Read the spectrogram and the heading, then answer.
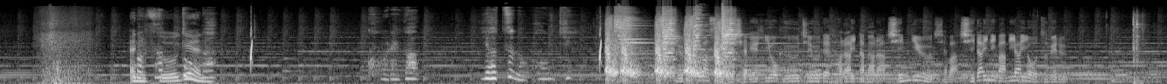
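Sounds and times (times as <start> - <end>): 
speech: 1.3 - 2.3, 3.8 - 10.9
arrows being deflected with sharp thwacking impacts: 6.0 - 7.4.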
